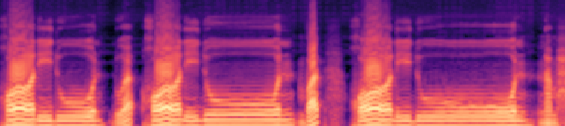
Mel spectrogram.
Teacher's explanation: Boleh 2 harokat, boleh 4 harokat, dan boleh pula 6 harokat. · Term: mad arid disukun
